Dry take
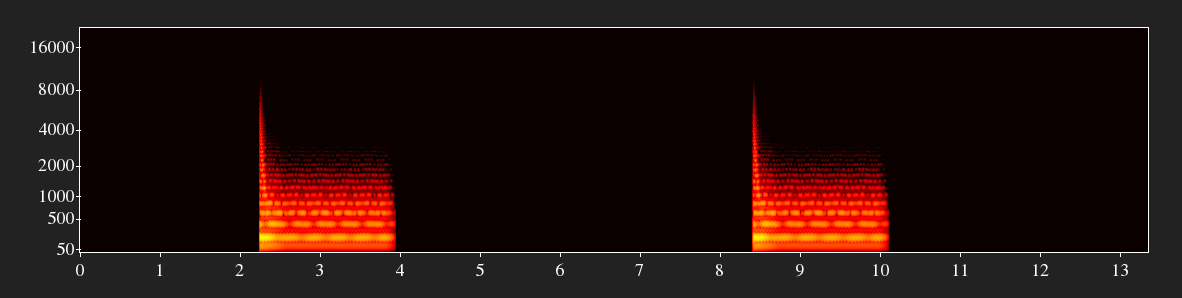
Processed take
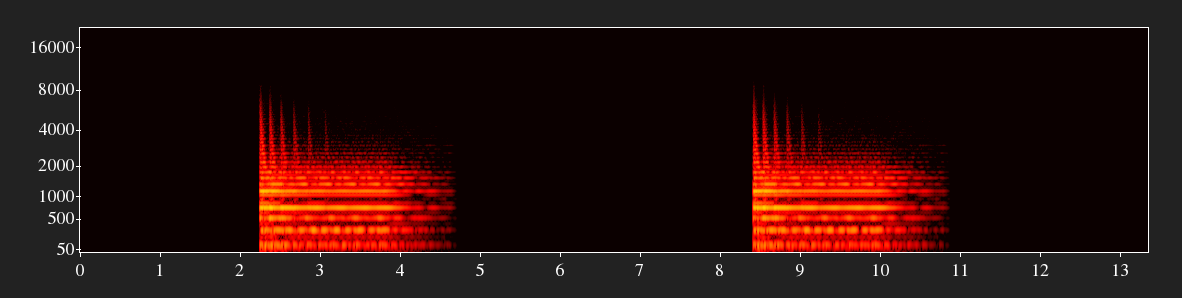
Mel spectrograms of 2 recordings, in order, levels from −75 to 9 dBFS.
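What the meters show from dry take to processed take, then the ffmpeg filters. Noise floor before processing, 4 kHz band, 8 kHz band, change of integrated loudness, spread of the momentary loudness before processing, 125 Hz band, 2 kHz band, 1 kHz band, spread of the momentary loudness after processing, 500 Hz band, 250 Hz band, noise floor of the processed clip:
−81 dBFS, +1.0 dB, can't be measured, 0.0 dB, 8 LU, −6.5 dB, +7.5 dB, +9.0 dB, 15 LU, −5.0 dB, −8.5 dB, below −85 dBFS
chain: -af "aeval=exprs='val(0)*sin(2*PI*940*n/s)':channel_layout=same,aecho=1:1:120|258|416.7|599.2|809.1:0.631|0.398|0.251|0.158|0.1,aeval=exprs='sgn(val(0))*max(abs(val(0))-0.00237,0)':channel_layout=same"

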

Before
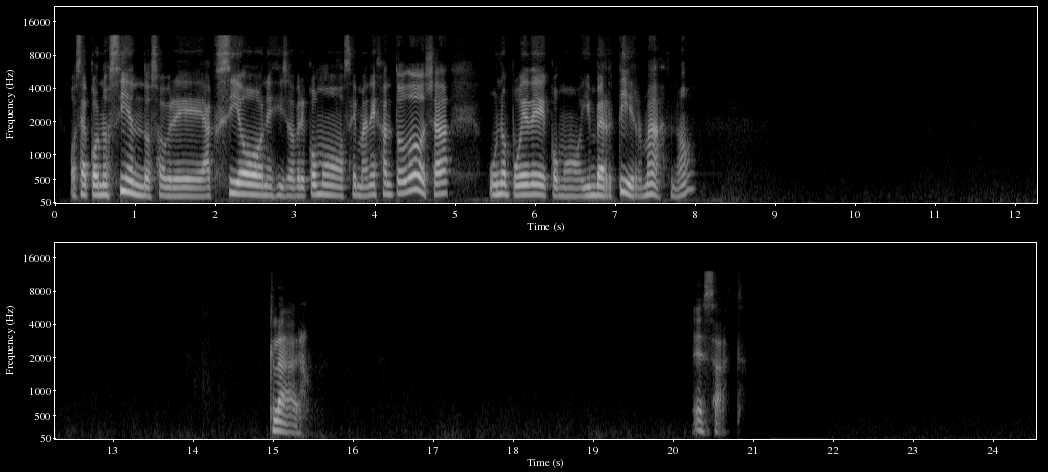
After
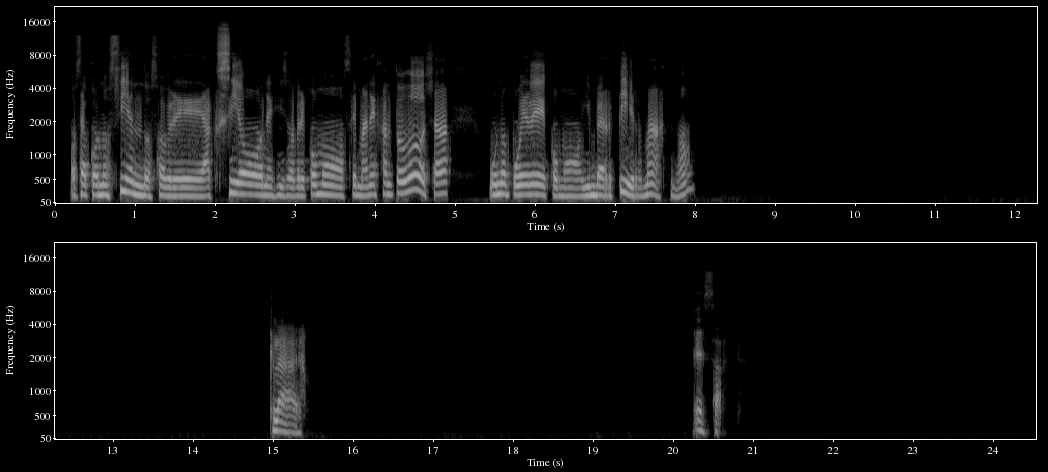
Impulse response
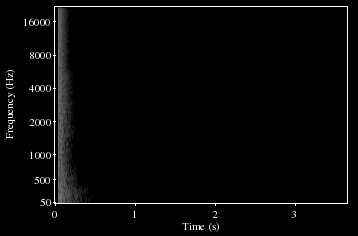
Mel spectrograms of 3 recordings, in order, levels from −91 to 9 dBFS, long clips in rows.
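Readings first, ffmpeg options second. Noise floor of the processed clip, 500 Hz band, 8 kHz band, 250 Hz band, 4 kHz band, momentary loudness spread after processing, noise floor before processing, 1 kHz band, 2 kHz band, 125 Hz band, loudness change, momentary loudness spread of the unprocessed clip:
below −85 dBFS, −4.0 dB, can't be measured, −2.0 dB, −6.0 dB, 11 LU, −83 dBFS, −3.5 dB, −4.0 dB, +2.0 dB, −4.0 dB, 14 LU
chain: -af "alimiter=limit=-21dB:level=0:latency=1:release=31,afwtdn=0.00794,lowshelf=frequency=180:width_type=q:width=1.5:gain=6"

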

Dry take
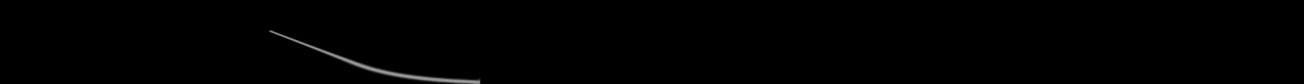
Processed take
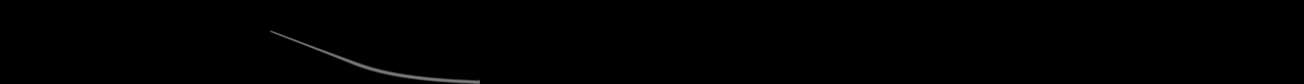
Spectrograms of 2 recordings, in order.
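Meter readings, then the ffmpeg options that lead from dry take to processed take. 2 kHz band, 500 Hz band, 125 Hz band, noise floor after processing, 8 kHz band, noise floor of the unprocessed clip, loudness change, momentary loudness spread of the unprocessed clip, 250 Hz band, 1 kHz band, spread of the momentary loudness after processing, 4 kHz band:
−9.5 dB, −9.5 dB, −9.5 dB, below −85 dBFS, can't be measured, below −85 dBFS, −9.5 dB, 6 LU, −9.5 dB, −9.5 dB, 6 LU, −9.5 dB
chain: -af "agate=range=-33dB:threshold=-15dB:ratio=3:detection=peak,volume=17dB"

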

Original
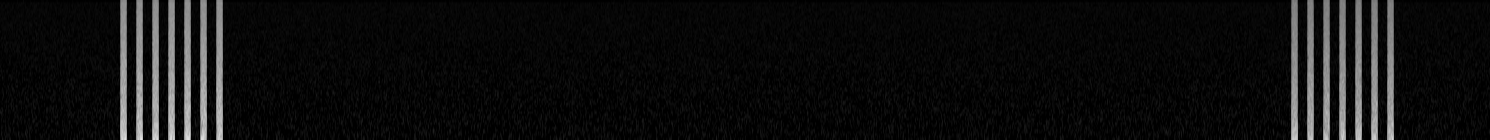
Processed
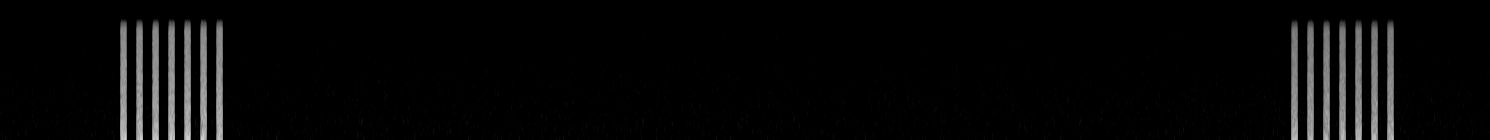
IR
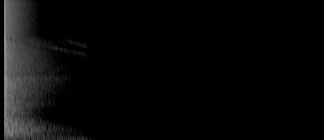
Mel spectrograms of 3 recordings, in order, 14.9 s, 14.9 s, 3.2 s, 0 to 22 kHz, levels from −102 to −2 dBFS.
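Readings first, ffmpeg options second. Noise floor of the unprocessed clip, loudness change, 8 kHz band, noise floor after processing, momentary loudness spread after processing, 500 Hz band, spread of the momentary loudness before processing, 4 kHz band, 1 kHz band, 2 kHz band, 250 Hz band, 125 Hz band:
−82 dBFS, −6.5 dB, −6.0 dB, below −85 dBFS, 9 LU, −5.5 dB, 9 LU, −5.5 dB, −5.5 dB, −5.5 dB, −5.5 dB, −5.5 dB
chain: -af "aresample=22050,aresample=44100,volume=-5.5dB"

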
